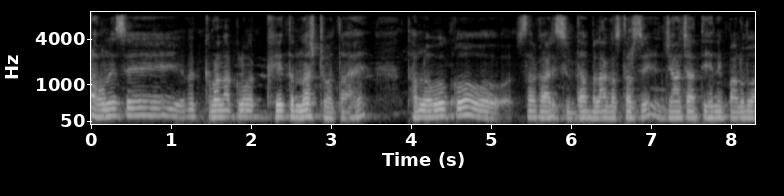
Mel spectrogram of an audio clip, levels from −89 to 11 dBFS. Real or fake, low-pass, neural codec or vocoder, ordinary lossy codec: fake; 7.2 kHz; vocoder, 22.05 kHz, 80 mel bands, WaveNeXt; AAC, 48 kbps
